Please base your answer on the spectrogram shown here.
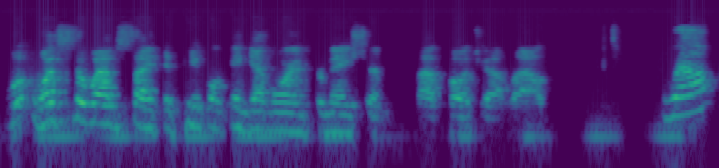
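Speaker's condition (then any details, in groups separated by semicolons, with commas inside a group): No condition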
